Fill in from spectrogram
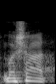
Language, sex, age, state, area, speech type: Sanskrit, male, 18-30, Uttar Pradesh, rural, spontaneous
